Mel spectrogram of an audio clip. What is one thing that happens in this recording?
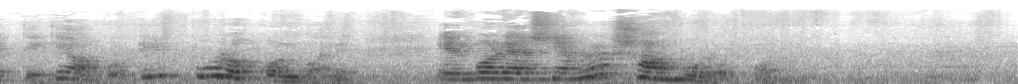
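A woman speaks calmly and clearly, as if teaching, close by.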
